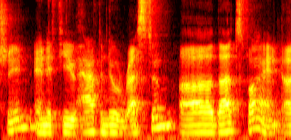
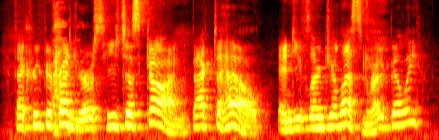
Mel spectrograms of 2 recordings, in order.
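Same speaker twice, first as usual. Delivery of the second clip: put-on quick, younger-sounding boy voice, slightly higher; 8 semitones higher, 3 dB louder than usual. Speaking to a boy about a Christmas miracle, voice a little higher. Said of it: "your voice is maybe a little higher than it used to be".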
